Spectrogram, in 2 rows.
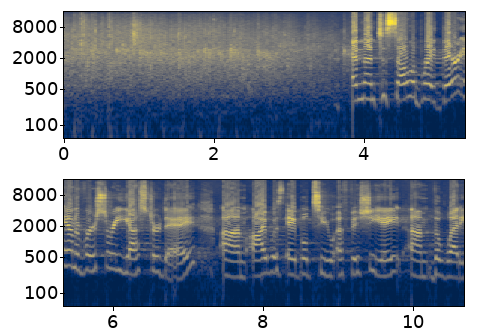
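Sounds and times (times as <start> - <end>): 
audience clapping: 0.0 - 4.0
speech: 3.8 - 10.6.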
